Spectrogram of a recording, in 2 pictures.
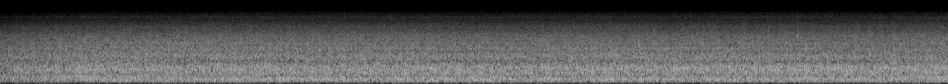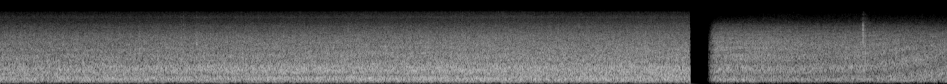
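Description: Water rushing steadily through a gap in a torn-out beaver dam, a loud broadband wash that holds constant and close for nearly the whole stretch, cut by one brief dropout near the end, with no talking.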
